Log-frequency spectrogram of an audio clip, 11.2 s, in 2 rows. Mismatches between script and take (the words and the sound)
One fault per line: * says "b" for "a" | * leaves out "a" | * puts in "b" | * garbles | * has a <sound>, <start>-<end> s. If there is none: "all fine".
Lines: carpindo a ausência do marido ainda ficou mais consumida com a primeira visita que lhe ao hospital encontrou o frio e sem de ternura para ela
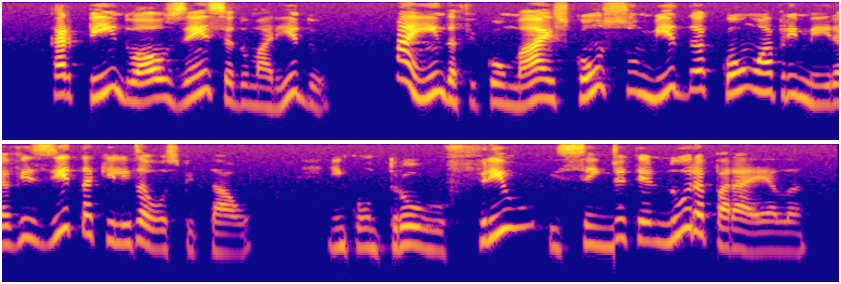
all fine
